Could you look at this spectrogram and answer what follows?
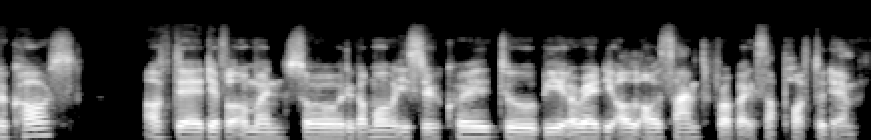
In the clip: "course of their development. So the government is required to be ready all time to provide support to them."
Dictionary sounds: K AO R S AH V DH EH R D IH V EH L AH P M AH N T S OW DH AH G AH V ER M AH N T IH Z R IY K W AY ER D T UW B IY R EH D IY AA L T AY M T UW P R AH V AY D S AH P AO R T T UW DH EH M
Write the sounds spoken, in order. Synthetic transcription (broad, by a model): K AO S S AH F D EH D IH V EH L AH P M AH N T S OW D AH G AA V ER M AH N IH S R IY K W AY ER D T UW B IY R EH D IY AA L T AY M T UW P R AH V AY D S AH P AO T T UW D EH M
